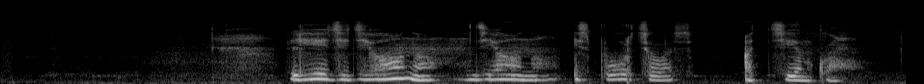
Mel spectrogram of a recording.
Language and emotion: Russian, sad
